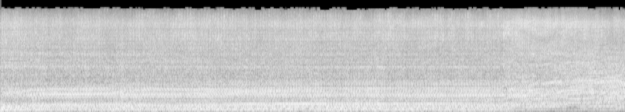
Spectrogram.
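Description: Engines of two drag-race cars, a Camaro and a Nova, running staged side by side at the starting line. About eight seconds in the sound changes and the pitch climbs as they rev.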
